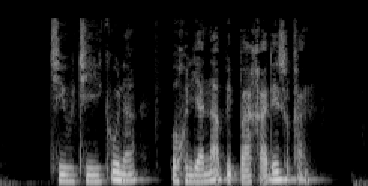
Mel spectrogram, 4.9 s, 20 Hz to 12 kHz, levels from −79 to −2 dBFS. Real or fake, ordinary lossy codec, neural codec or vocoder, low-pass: real; MP3, 32 kbps; none; 9.9 kHz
